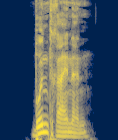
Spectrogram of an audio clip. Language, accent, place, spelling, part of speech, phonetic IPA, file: German, Germany, Berlin, bundreinen, adjective, [ˈbʊntˌʁaɪ̯nən], De-bundreinen.ogg
- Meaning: inflection of bundrein: 1. strong genitive masculine/neuter singular 2. weak/mixed genitive/dative all-gender singular 3. strong/weak/mixed accusative masculine singular 4. strong dative plural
